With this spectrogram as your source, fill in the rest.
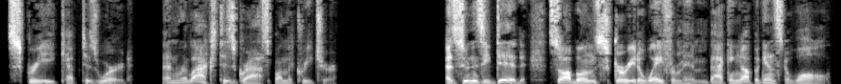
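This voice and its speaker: A man narrating a fantasy audiobook with expressive storytelling. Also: on the low side, normal speed, breathy edge, no echo, clean studio sound. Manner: expressive storytelling, voices the hero's lines too.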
